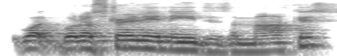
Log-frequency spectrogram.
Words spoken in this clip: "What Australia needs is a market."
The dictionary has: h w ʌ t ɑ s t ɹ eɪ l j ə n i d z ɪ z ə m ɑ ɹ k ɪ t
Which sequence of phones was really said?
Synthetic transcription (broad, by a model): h w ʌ t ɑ s t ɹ eɪ l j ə n i d z ɪ z ə m ɑ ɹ k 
